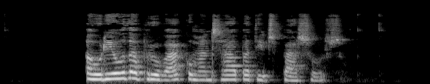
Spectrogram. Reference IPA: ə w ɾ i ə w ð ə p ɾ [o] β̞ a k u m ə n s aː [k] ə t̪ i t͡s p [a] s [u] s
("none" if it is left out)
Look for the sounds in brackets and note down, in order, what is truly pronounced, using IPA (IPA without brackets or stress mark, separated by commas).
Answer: u, p, a, u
